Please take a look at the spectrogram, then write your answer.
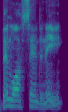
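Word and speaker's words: Benoît Saint Denis: good on her more power to her um Beno sandin to say it correctly this week um they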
